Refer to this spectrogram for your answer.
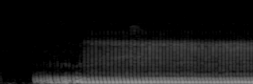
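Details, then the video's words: French Bulldog asleep, snoring: a single sustained, rasping low snore that starts abruptly and holds steady with a fast pulsing flutter for well over a second. "French Bulldog snoring after keeping me awake all night!!!!"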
